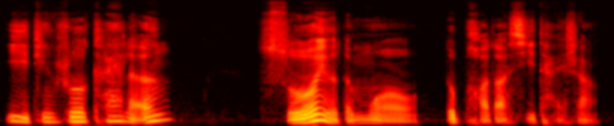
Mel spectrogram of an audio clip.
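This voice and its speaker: A man reads a children's storybook aloud, animated and expressive, his pitch rising and falling freely. He slips in small filler sounds as he goes. The recording is dry and close, made at home. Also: normal speed, no room sound. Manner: lively expressive reading with frequent "uh" fillers. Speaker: parent reading bedtime stories. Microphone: home recording, close mic.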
